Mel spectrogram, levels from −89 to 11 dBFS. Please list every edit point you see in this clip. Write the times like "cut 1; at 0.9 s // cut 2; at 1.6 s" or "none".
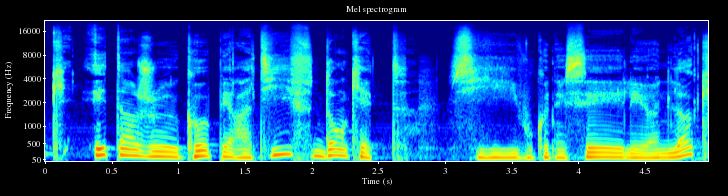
cut 1; at 2.8 s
